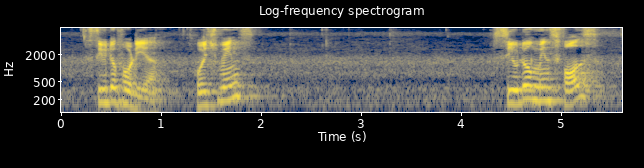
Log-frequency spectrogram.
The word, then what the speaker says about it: pseudopodia: Student, as you can see the spelling of the pseudo, P is silent, Pseudopodia, pseudopodia, which means pseudo means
